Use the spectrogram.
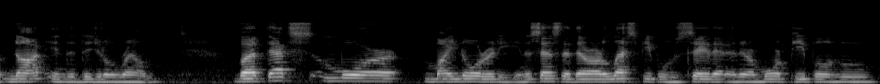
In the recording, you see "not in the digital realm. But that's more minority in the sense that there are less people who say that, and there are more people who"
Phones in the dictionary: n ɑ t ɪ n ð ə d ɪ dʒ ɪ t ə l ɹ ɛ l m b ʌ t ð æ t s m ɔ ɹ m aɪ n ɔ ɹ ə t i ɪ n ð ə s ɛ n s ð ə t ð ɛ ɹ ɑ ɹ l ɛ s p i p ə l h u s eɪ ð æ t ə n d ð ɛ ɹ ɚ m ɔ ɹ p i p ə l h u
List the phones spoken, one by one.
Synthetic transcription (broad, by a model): n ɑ t ɪ n ð ə d ɪ dʒ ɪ t l ɹ ɛ l m b ʌ t ð æ t s m ɔ ɹ m aɪ n ɔ ɹ ə t i ɪ n ð ə s ɛ n s ð ə t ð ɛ ɹ ɑ ɹ l ɛ s p i p l h u s eɪ ð æ t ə n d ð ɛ ɹ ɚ m ɔ ɹ p i p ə l h u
